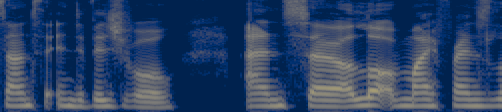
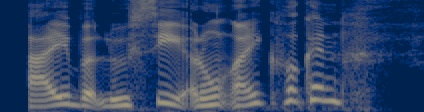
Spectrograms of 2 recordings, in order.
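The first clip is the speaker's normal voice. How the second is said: put-on casual north-east Geordie accent; 3 semitones higher than usual. Imitating what the other speaker might say back, in a Geordie accent. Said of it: "quite a good Geordie accent".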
